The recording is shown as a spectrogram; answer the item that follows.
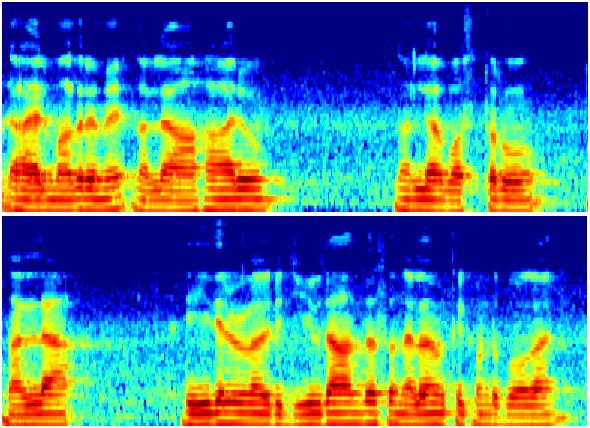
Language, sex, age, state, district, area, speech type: Malayalam, male, 45-60, Kerala, Alappuzha, rural, spontaneous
